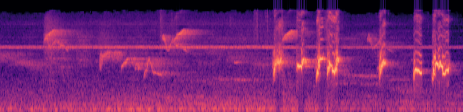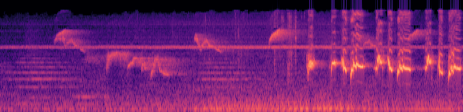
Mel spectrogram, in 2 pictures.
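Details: Red-whiskered bulbul singing a lively morning song, a lure for training birds: soft slurred whistles at first, then bursts of quick, loud, warbled notes that end in a fast rattling run, over a continuous high whine.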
